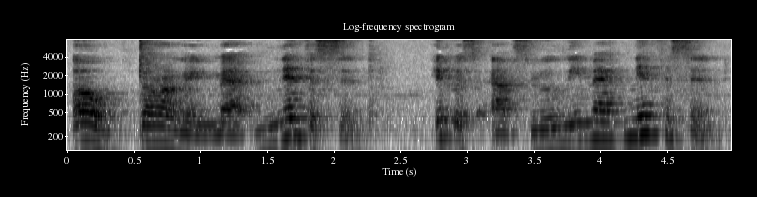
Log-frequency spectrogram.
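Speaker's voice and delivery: gushing with delight, rising high; Aunt Lena gushing over the matinee show. Acted. Aunt bursting in from the matinee, gushing. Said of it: "gushed Aunt Lena".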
